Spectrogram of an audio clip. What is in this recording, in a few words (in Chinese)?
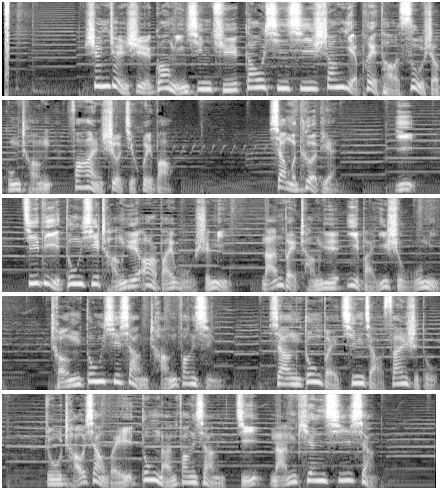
多媒体 项目规划 宿舍规划, 男国; 光明新区高新西宿舍规划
